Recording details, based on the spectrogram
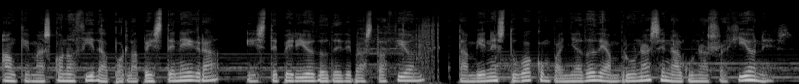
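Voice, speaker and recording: A woman hosting and narrating a scripted storytelling podcast, addressing listeners directly in measured phrasing. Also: low voice, fairly even intonation, warm tone. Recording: music behind the voice. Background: background music.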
